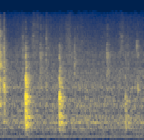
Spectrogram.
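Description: A few small clicks and taps, four in two seconds, from the plastic housing of a small water-speaker being handled as its back-cover screws are put back in.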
